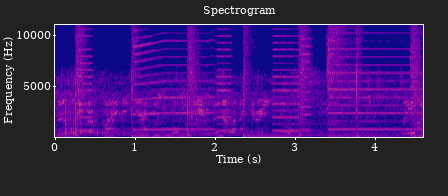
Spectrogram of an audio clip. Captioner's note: announcement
